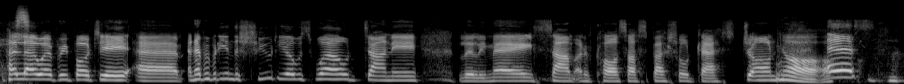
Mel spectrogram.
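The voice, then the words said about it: Awful put-on accent. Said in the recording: “awful accent”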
